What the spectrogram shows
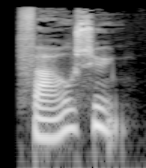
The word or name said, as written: farvesyn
